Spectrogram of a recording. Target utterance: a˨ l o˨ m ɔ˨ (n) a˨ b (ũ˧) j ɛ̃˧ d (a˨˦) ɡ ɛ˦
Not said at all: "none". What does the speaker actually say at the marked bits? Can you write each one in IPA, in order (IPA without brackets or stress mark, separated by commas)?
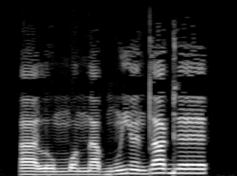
n, ũ˨˦, a˦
